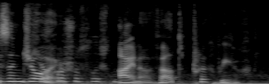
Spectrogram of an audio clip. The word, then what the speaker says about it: Weltpremiere: It's actually Weltpremiere. Pretty similar, Yeah, right? I think I could do that. Yeah, do it. Weltpremiere.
